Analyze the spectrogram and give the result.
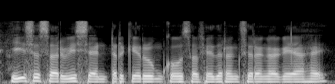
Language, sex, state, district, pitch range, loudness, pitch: Hindi, male, Jharkhand, Ranchi, 125-135 Hz, -10 LUFS, 125 Hz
